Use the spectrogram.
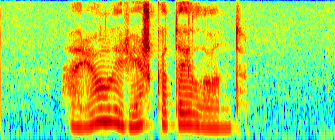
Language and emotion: Russian, sad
